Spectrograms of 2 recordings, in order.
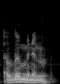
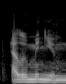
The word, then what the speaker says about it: aluminium: So, speaking of aluminium, I always see people arguing about the correct pronunciation and I think many people don't actually realize that they are kind of both correct. Just one is the kind of American way and other is the European way.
